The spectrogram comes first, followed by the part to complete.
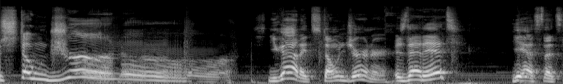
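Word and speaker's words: Stonjourner: say this guy's name soldier you got it stone journey is that it yes that's literally it looks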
